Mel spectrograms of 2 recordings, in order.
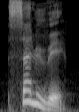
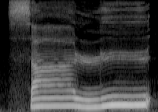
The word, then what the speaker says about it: saluer: Saluer. Okay, it can be quite difficult at the beginning. U here, saluer, saluer, saluer.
